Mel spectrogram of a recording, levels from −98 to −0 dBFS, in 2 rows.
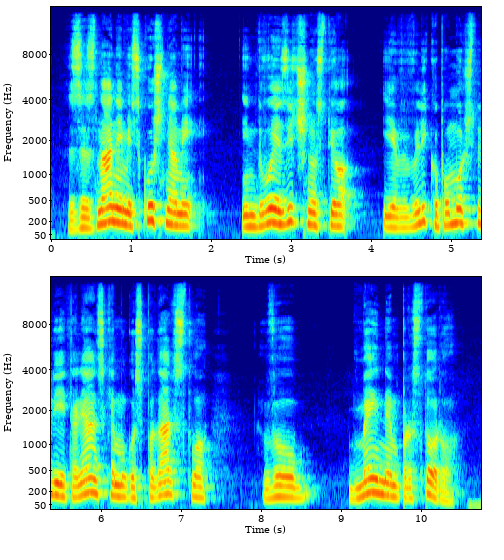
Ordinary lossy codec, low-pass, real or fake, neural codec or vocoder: MP3, 96 kbps; 14.4 kHz; real; none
